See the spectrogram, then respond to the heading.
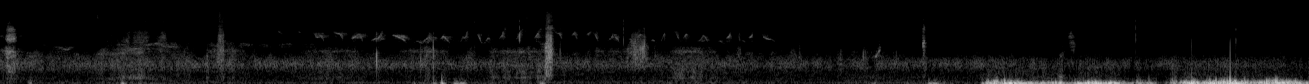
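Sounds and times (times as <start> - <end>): bird chirping: 0.0 - 9.4.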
